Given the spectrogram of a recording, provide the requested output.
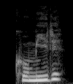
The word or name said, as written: committe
